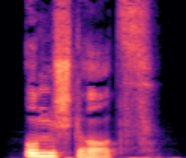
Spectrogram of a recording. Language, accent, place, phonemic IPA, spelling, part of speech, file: German, Germany, Berlin, /ˈʊmˌʃtʊʁt͡s/, Umsturz, noun, De-Umsturz.ogg
- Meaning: 1. overthrow 2. putsch, coup d'état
